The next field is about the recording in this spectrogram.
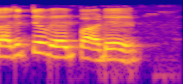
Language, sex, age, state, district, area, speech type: Tamil, female, 30-45, Tamil Nadu, Nagapattinam, rural, read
